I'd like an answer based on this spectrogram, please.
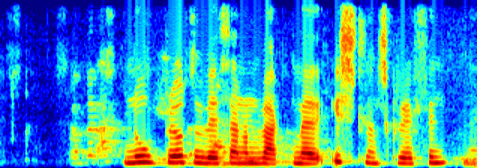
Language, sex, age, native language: Icelandic, female, 12, Icelandic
